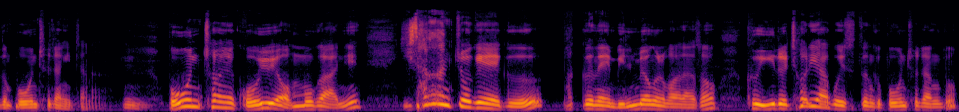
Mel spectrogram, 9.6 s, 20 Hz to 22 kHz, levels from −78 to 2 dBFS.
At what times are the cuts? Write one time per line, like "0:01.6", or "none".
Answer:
none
